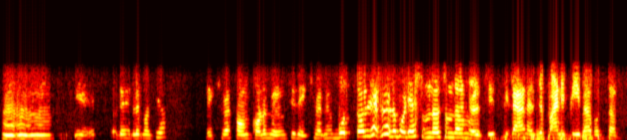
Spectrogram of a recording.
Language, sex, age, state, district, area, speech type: Odia, female, 45-60, Odisha, Sundergarh, rural, conversation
